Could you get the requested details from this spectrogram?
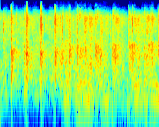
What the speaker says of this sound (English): Big round of applause to Mataji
